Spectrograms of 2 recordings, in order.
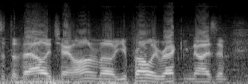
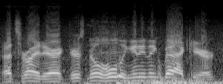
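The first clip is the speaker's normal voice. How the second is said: ordinary talk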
